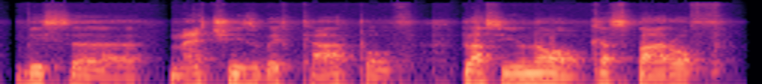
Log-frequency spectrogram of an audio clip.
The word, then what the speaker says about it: Kasparov: And so you say, okay, Kasparov is Russian, it's from Moscow because he lived there, right? He played these matches with Karpov. Plus, Kasparov finishing this V that is pronounced like a F in Russian, right?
